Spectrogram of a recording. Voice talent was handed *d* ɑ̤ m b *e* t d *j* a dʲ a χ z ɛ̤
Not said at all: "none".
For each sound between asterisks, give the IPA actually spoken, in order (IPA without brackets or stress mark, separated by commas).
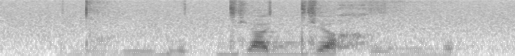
d, ɘ, j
